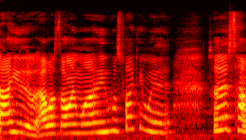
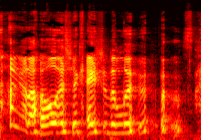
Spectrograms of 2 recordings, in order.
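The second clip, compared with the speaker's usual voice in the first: laughs through "whole education to lose"; laughing. Real, not acted. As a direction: laugh at her own recklessness. Laughing at herself.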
